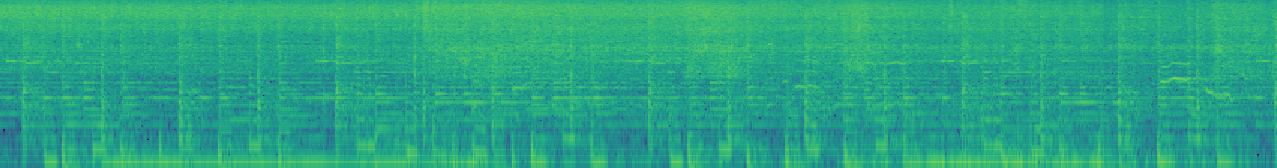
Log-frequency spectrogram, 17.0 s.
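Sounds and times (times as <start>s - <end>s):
chicken sizzling in hot oil: 0.0s - 17.0s
metal tongs scraping a pan: 15.9s - 17.0s.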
